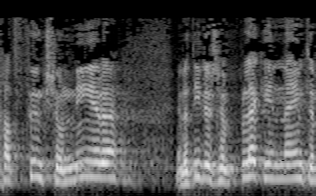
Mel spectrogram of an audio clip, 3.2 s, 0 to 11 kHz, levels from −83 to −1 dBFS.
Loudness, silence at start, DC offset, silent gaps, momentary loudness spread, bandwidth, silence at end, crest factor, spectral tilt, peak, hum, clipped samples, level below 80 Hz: -19 LUFS; 0 s; under 0.1%; none; 9 LU; 8.8 kHz; 0 s; 18 dB; -5 dB/octave; -2 dBFS; none; under 0.1%; -68 dBFS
